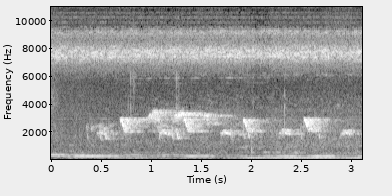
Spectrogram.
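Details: Peaceful-sounding songbird chirping: short bright chirps and warbled phrases repeated in quick bursts over a steady low hum and faint background noise.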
